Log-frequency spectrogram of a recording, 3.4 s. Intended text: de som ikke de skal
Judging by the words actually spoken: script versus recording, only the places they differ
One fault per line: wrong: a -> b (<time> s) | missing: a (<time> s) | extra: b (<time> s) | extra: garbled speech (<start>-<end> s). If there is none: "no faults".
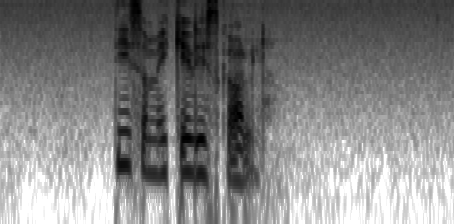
no faults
